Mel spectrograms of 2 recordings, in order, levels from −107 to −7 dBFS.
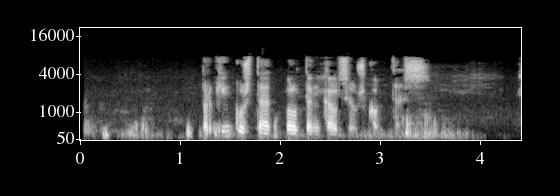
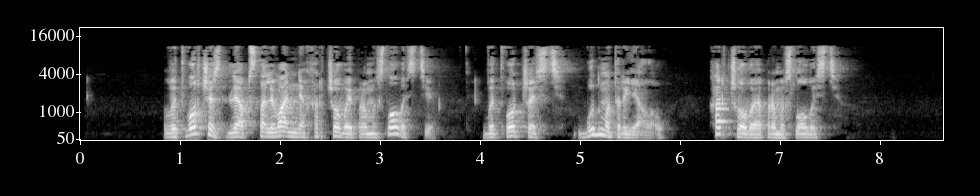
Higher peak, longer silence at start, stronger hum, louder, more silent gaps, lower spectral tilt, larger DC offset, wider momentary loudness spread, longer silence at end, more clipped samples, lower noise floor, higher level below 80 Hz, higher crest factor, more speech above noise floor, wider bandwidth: about the same, 0 dBFS vs 0 dBFS; second, 0.05 s vs 0.85 s; neither; about the same, -19 LUFS vs -18 LUFS; neither; about the same, -2.5 dB/octave vs -2 dB/octave; neither; first, 22 LU vs 10 LU; second, 0.7 s vs 1.05 s; neither; second, -59 dBFS vs -86 dBFS; about the same, -62 dBFS vs -64 dBFS; about the same, 20 dB vs 20 dB; second, 41 dB vs 67 dB; second, 8 kHz vs 11.5 kHz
